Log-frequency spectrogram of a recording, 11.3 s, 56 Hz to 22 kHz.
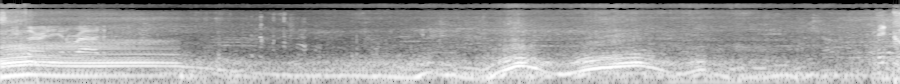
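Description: An SE30 supercar drives past at The Quail during Monterey Car Week, its engine revving in a few rising and falling swells over a steady rumble, fairly close, with people talking nearby.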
